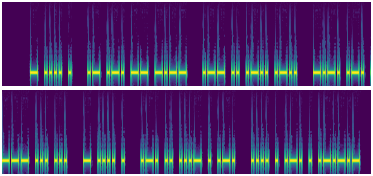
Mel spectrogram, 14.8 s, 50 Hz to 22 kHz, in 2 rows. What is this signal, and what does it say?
Morse code, heard as a keyed tone, about 25 wpm, 700 Hz. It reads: THE ARMY WILL CROSS THE RIVER HERE.
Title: Sentences from Top 1000 Words - Review Part 5 - 25wpm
